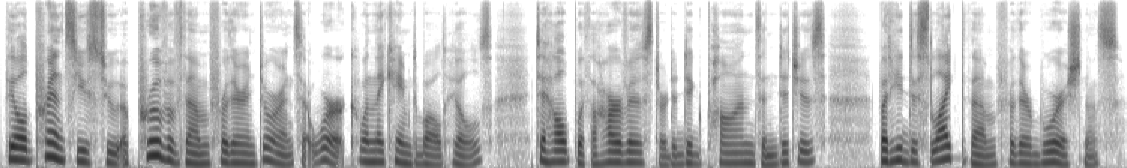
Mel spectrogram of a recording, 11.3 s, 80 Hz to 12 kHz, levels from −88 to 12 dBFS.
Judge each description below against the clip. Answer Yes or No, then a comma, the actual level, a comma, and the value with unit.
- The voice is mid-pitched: Yes, medium, 165 Hz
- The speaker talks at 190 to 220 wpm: Yes, average, 195 wpm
